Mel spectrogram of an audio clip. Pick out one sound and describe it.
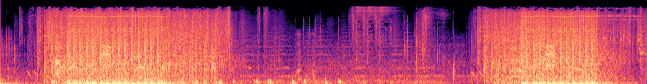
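An automatic rifle fires in rapid, loud bursts.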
